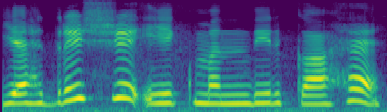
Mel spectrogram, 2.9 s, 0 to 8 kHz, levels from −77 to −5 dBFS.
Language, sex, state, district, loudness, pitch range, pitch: Hindi, female, Jharkhand, Ranchi, -15 LUFS, 240-310 Hz, 255 Hz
